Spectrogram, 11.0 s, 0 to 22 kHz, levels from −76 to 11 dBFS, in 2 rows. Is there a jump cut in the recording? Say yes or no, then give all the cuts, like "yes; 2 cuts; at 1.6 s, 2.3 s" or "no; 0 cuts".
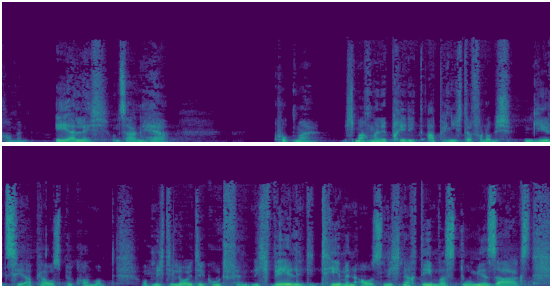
no; 0 cuts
